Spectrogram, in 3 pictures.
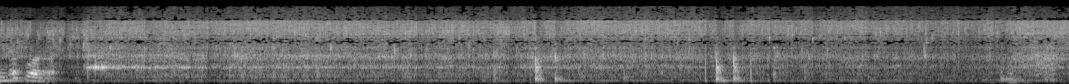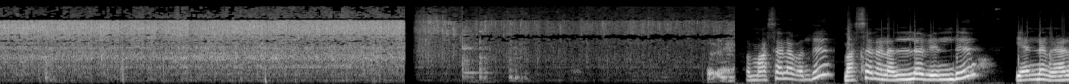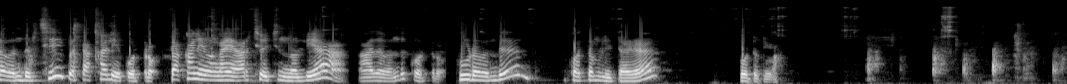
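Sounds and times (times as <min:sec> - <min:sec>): spice paste sizzling in oil: 0:00.0 - 0:17.8.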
